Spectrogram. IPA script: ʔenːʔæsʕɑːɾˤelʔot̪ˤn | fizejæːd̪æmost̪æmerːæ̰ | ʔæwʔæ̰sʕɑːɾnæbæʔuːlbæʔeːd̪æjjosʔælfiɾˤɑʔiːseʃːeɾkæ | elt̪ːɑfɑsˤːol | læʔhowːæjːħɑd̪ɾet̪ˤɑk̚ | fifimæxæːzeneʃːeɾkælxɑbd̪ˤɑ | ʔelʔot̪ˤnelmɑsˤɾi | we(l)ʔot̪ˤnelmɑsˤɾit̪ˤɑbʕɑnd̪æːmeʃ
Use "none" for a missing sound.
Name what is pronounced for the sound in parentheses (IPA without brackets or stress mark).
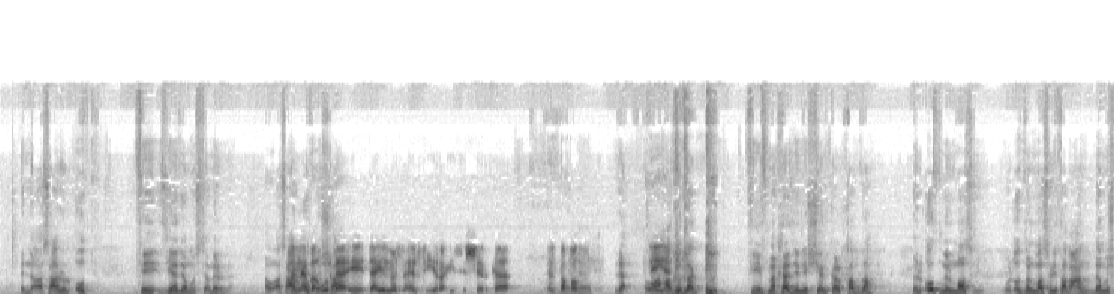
l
